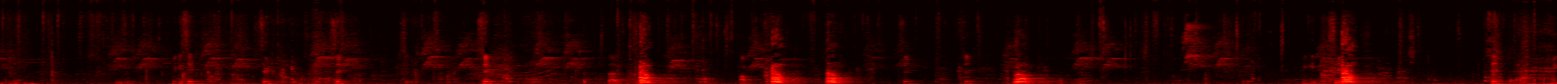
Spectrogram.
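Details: Micky, a pet Pug, barks during play and training at home. Short, sharp barks come singly and irregularly, several seconds apart, amid a person's repeated spoken commands to sit and lie down.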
